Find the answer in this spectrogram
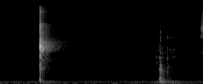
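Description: A single finger snap, sharp and short, about half a second in.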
